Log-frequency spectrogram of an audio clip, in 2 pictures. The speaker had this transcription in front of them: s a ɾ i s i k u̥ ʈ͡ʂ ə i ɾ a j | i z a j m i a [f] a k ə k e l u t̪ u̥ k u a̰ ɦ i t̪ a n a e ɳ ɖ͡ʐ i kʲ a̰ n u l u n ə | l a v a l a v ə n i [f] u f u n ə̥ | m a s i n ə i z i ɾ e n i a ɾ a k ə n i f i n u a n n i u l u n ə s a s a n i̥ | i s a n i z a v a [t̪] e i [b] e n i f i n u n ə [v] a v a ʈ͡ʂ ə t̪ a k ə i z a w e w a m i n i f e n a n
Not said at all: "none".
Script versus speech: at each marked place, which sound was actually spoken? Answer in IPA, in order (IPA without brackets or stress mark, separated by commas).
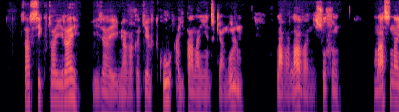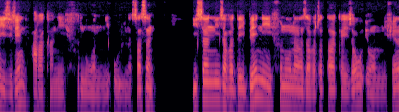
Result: v, s, d̪, b, z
